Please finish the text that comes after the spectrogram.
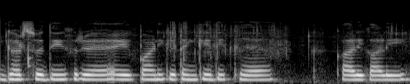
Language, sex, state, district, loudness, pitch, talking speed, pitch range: Rajasthani, female, Rajasthan, Nagaur, -14 LUFS, 225 Hz, 190 wpm, 215-230 Hz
